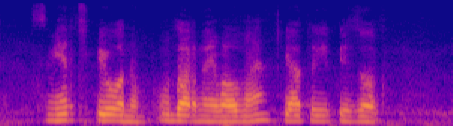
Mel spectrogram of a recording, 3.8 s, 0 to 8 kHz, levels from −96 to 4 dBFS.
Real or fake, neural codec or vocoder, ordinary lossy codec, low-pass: fake; codec, 44.1 kHz, 2.6 kbps, DAC; MP3, 64 kbps; 7.2 kHz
